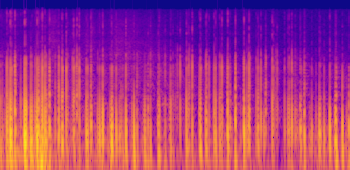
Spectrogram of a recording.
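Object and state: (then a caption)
Smartphone case tapped and scratched. A handheld smartphone in a solid black plastic/silicone case, held in front of the microphone, is tapped and scratched with fingertips and nails. The result is a quick, uneven run of short, dull, low-pitched taps and clicks with almost no bright content. The taps are loudest and densest in the first second, then continue at a softer level.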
